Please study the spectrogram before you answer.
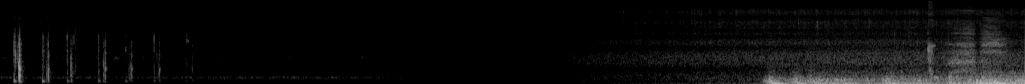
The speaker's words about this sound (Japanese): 雨足がさらに強く。まさか、ここまでの荒れ模様になるなんて。もはや嵐のよう。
